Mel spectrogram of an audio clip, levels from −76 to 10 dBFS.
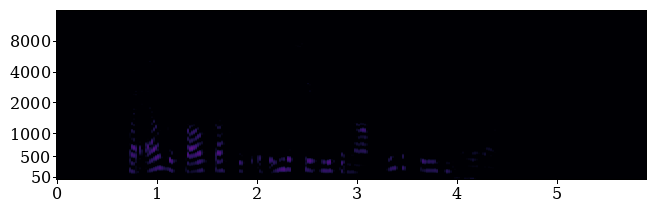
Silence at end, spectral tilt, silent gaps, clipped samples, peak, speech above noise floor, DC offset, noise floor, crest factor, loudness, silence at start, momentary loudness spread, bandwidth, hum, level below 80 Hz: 1.45 s; -4.5 dB/octave; 3.18-3.23 s; under 0.1%; -44 dBFS; over 27 dB; under 0.1%; under -90 dBFS; 20 dB; -63 LUFS; 0.65 s; 8 LU; 10.5 kHz; none; under -90 dBFS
